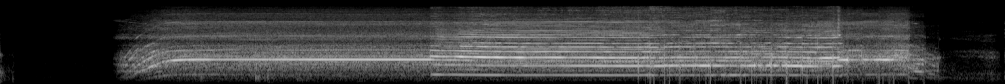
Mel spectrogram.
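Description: Table-mounted router spinning up with a rising whine and settling into a steady run. About four seconds in, the sound changes and grows louder as the bit cuts a rabbet along the edge of a board fed past the fence. It cuts off sharply near the end.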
